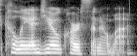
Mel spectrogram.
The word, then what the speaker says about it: cholangiocarcinoma: Can you can you I couldn't pronounce it for about 3 weeks probably after I was diagnosed. Um, it's collangio carcinoma.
